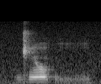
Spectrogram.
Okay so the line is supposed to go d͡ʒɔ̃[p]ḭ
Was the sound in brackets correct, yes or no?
yes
